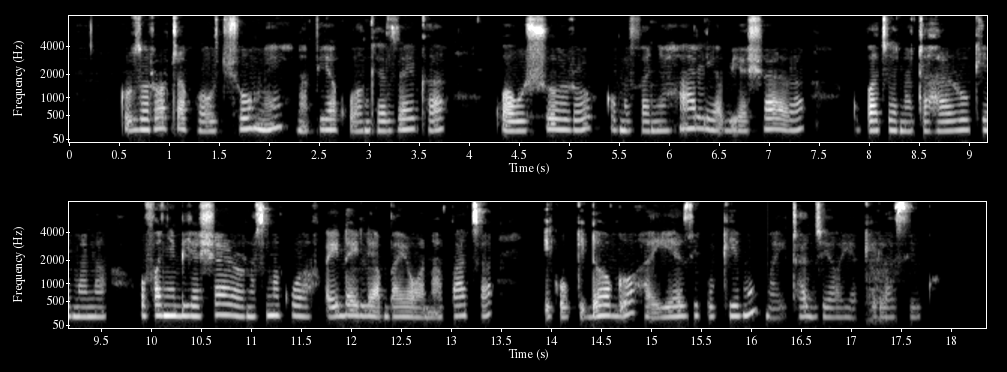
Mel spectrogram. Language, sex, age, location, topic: Swahili, female, 25-35, Wajir, finance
